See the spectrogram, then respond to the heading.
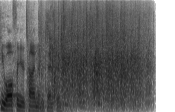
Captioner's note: applause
